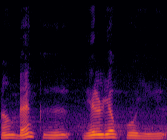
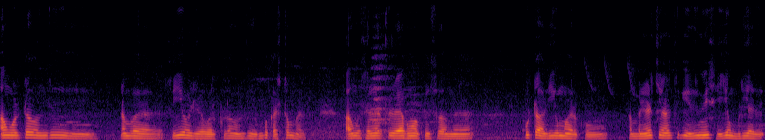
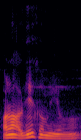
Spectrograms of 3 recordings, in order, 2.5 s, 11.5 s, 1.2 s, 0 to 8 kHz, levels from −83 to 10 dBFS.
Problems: constant background noise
